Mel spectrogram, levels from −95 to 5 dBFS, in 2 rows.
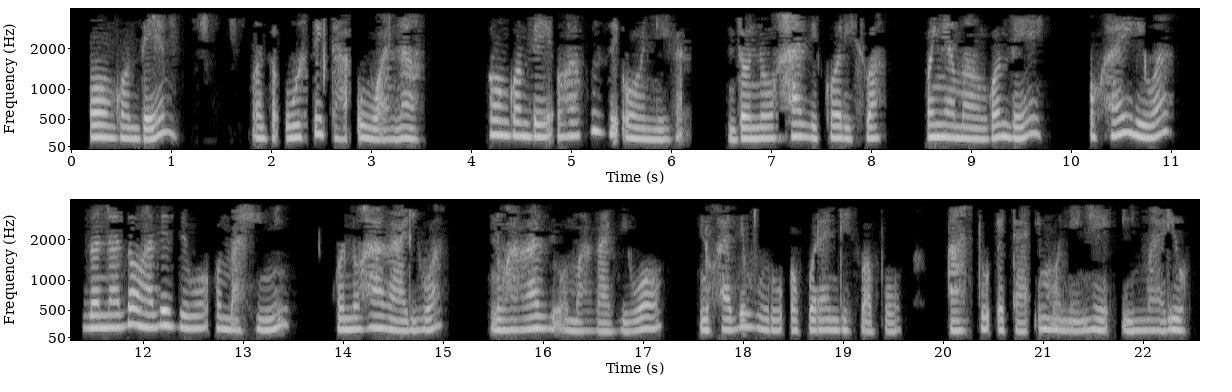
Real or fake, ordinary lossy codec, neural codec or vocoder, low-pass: real; MP3, 16 kbps; none; 3.6 kHz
